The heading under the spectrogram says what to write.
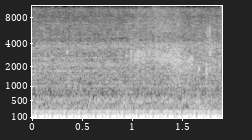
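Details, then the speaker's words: After a new BBK intake manifold (a hole was never plugged, leaving vacuum leaks for almost a year), first start-up: deep, steady, even idle rumble, not louder but buttery smooth, no stumbling, hiss or misfire. Normal idle. "oh yeah that sounds really good it's not louder it's just really smooth it's almost it's buttery"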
